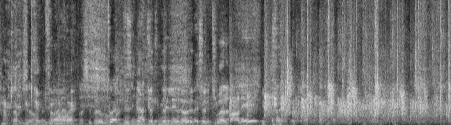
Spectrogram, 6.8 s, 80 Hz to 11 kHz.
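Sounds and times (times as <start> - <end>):
speech: 0.0 - 5.2
laughter: 0.0 - 6.7
murmuring voices: 0.0 - 6.7
audience applauding: 3.3 - 6.7.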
